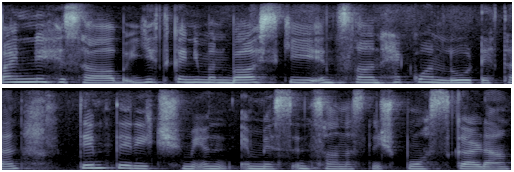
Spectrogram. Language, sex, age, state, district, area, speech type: Kashmiri, female, 30-45, Jammu and Kashmir, Budgam, rural, spontaneous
